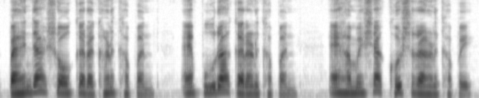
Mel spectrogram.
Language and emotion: Sindhi, neutral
